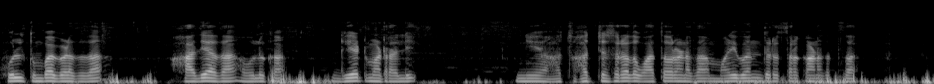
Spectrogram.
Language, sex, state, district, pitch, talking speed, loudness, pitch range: Kannada, male, Karnataka, Bijapur, 140 Hz, 95 wpm, -28 LUFS, 135-150 Hz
